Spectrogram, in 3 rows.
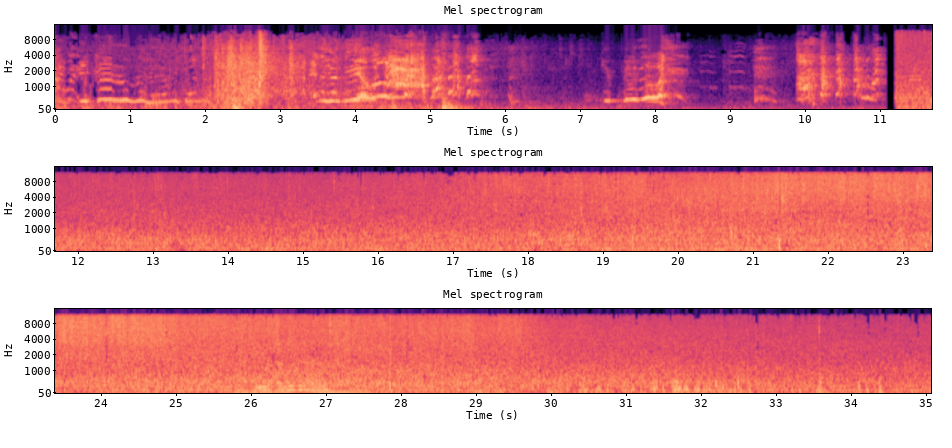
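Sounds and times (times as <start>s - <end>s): wind: 0.0s - 35.0s
rain rushing: 0.8s - 5.5s, 11.2s - 35.0s
people laughing: 4.6s - 6.2s
voices: 25.9s - 27.4s.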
